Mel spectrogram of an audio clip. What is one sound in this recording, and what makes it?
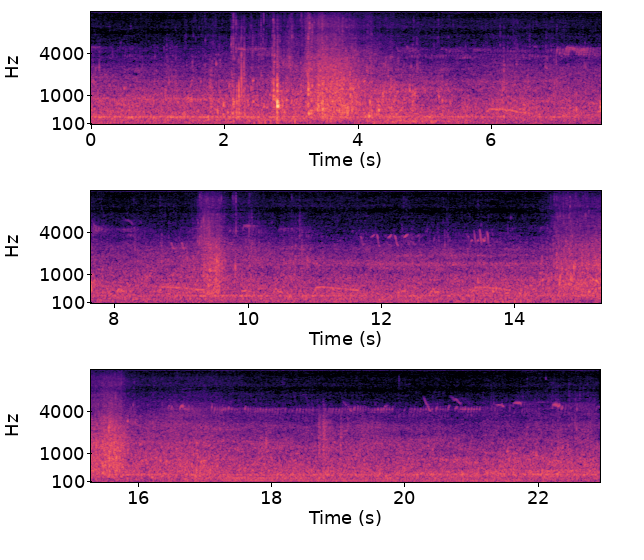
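Water laps softly at the shore.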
